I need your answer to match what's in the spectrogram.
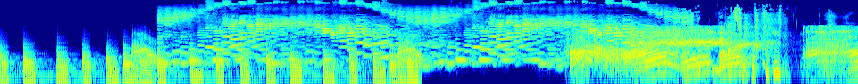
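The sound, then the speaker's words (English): A landscaper's small two-stroke chainsaw engine with a faulty choke sputters and gurgles in uneven pulses, briefly cuts out, then revs up into a loud, rough, wavering whine with no voices present. “That's a chainsaw, my friend. Listen to the gurgling.”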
